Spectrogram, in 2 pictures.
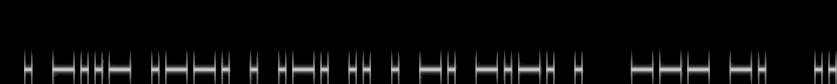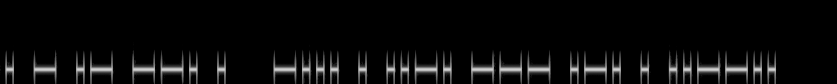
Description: Morse code, heard as a keyed tone, about 17 wpm, 700 Hz. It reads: EXPERIENCE ON STAGE BEFORE?
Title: Sentences from Top 1200 Words 17wpm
